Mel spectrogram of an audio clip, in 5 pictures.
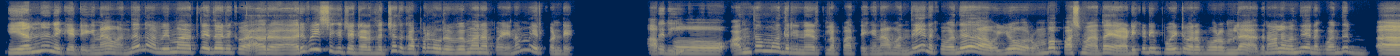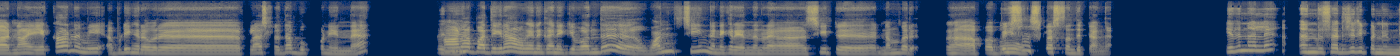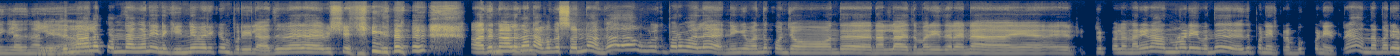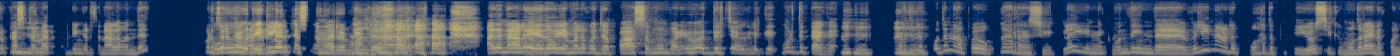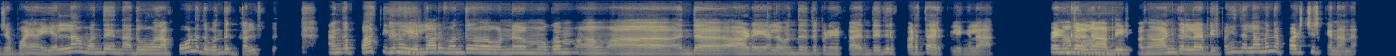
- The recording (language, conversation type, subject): Tamil, podcast, பயணத்தில் சந்தித்த தெரியாத ஒருவரைப் பற்றிய ஒரு கதையைச் சொல்ல முடியுமா?
- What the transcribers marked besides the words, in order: in English: "எக்கானமி"; drawn out: "ஒரு"; in English: "ஒன் சின்னு"; in English: "பிஸ்னஸ் கிளாஸ்"; other noise; laugh; laugh; in English: "கல்ஃப்"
